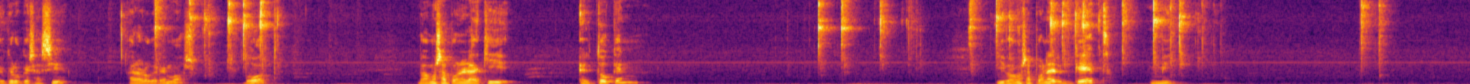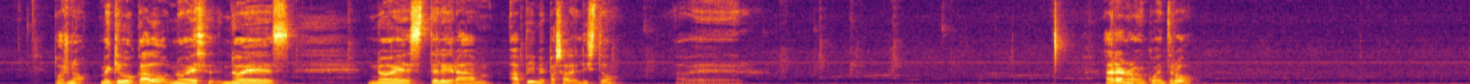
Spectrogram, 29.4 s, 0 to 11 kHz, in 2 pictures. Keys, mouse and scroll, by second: 2.0-3.1 typing, 5.3-8.1 drag, 8.8 ctrl+alt+v, 9.9-11.8 typing, 13.6 Return, 16.7-22.4 scroll up 2, 22.5-22.9 scroll up 2, 24.3-24.9 scroll up 1, 26.5-29.4 drag.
